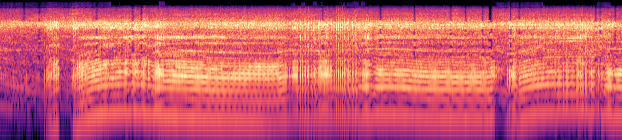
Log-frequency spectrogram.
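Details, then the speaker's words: Two-stroke chainsaw lifted out of the cut at full throttle under light load: high, steady revs with a slightly uneven burble. This is the normal four-stroking of a properly rich-tuned saw. "But if you lift it out of the cut under less load and full throttle, you want to hear that four stroking every time."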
